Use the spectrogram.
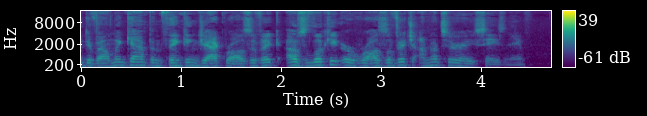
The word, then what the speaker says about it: Roslovic: Here, I'll spell it. Roslovic. Roslovich? Roslovich. There's no H. You can't do a ch with no H. But true, he's American. I don't know. He's American, I mean, you're right. Roslovic.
